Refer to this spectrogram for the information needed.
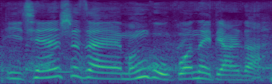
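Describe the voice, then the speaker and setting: A woman's voice: a little high, animated, moderate pace. Inner Mongolian woman chatting amid crowd noise. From Inner Mongolia, China. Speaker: local interviewee. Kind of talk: casual chat. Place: outdoors at a festival tourist site. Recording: busy outdoor crowd and traffic noise.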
